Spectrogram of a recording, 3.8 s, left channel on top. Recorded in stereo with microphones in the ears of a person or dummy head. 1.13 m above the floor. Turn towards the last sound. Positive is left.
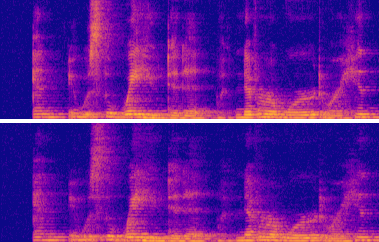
turn(degrees=40)  # may be behind; listen again after turning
